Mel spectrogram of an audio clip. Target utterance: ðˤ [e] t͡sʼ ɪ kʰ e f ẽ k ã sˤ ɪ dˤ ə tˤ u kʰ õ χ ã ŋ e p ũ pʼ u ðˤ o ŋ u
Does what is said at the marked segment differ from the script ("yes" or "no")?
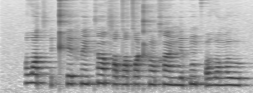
yes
